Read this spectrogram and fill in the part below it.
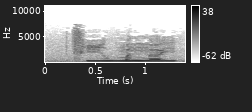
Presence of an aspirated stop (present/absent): present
